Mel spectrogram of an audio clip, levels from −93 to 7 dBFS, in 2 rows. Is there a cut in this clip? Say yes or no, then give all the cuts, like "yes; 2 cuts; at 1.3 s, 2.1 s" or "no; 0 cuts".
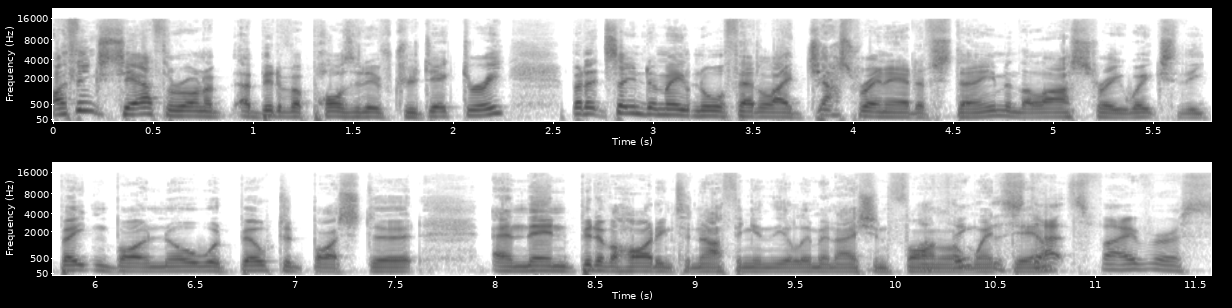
yes; 3 cuts; at 2.8 s, 3.2 s, 5.7 s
